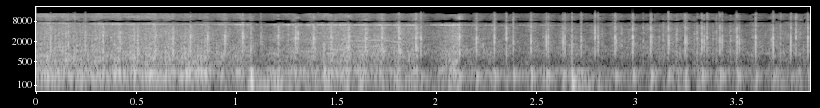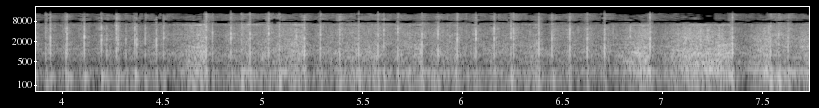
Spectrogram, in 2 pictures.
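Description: Sustained rapid automatic gunfire, a rattle of many sharp shots a second with no break, from a mock ground attack. A faint high whine falls slightly in pitch over the first couple of seconds.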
